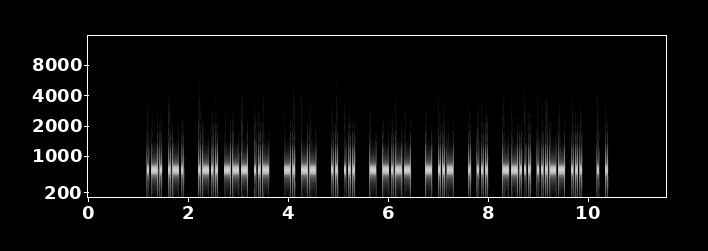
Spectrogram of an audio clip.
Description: Morse code, heard as a keyed tone, about 28 wpm, 700 Hz. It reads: RR LOU NM IS TY TU ES 73S EE
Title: SOTA QSO Practice 28wpm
